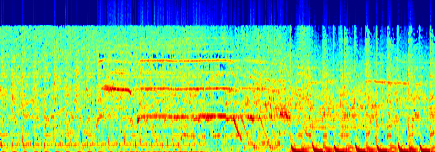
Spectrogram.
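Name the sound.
audience screaming and cheering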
